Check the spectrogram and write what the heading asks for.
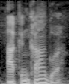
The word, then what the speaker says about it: Aconcagua: outside of Asia, which we just said was Aconcagua? I'm glad you pronounced that right.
